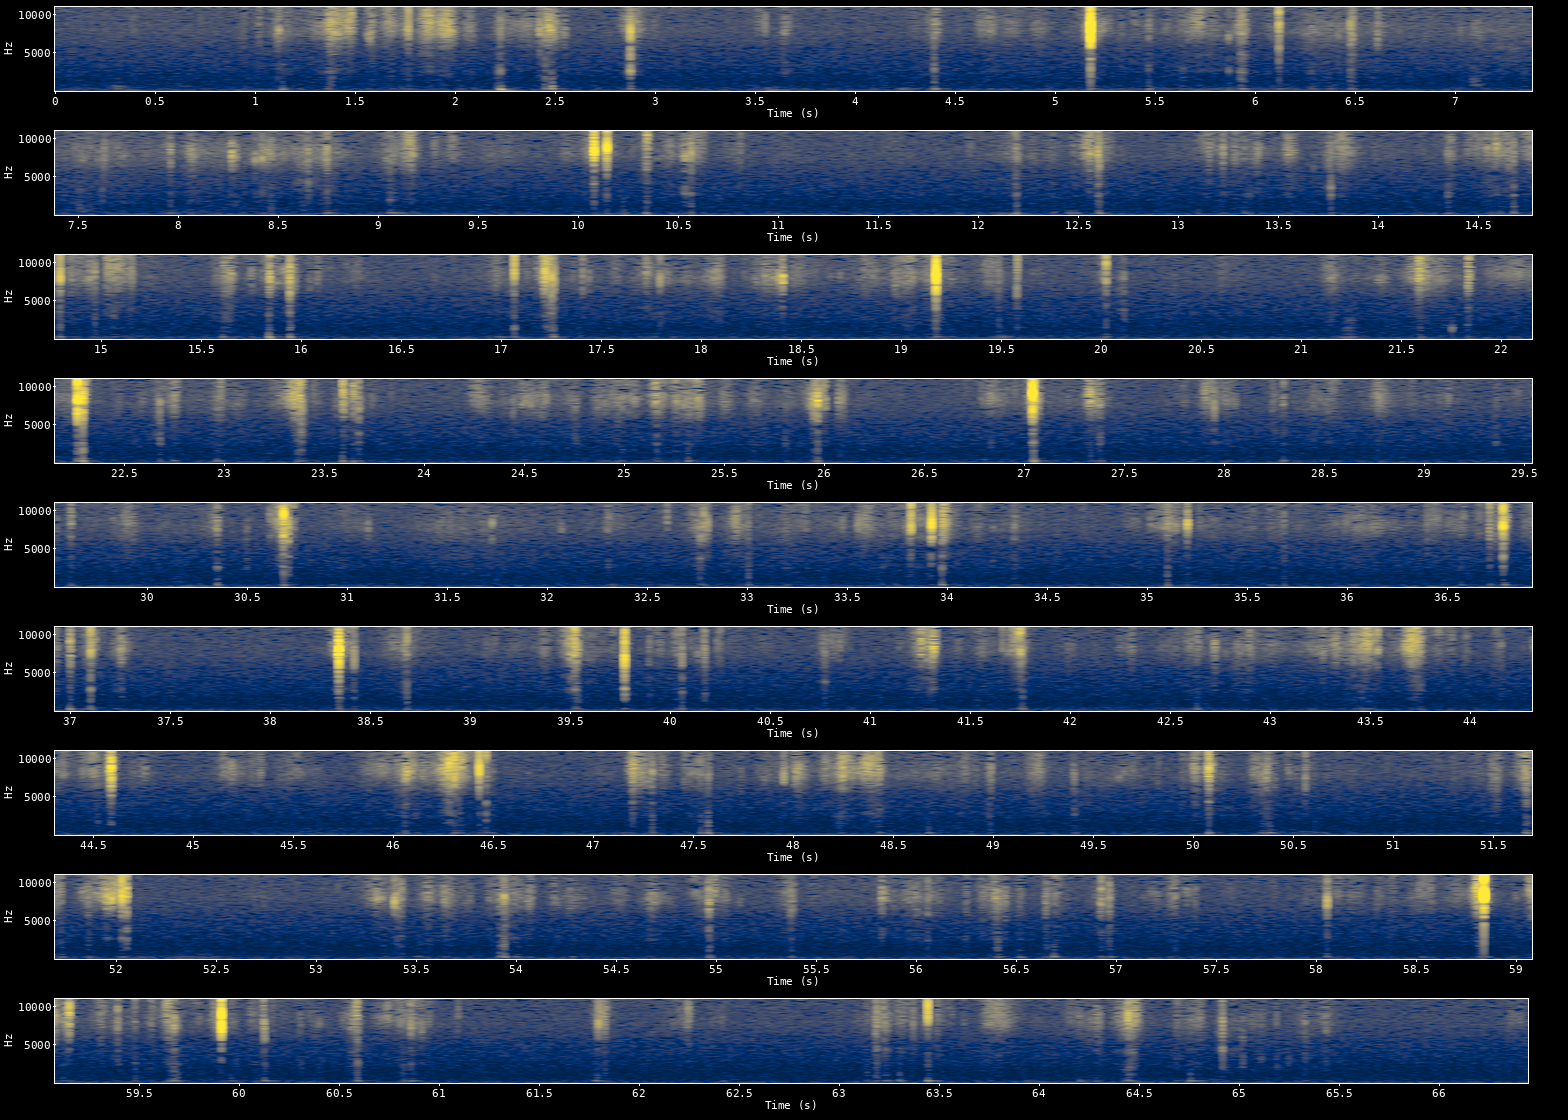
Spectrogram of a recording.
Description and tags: Handing a plastic bottle in a small room~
